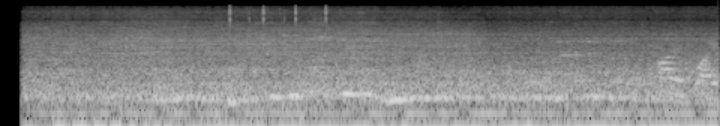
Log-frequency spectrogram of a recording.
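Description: Aquarium sponge filter bubbling from its air line in a goldfish tank, over a steady low hum.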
